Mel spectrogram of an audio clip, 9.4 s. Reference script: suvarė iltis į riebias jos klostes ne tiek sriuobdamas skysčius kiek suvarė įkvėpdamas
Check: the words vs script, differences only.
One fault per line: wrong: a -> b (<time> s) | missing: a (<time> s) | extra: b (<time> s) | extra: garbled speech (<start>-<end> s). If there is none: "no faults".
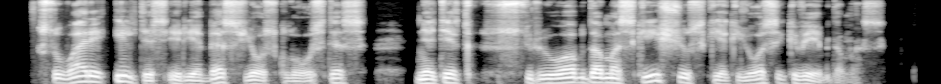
wrong: suvarė -> juos (7.5 s)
